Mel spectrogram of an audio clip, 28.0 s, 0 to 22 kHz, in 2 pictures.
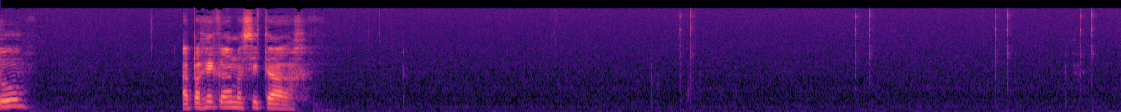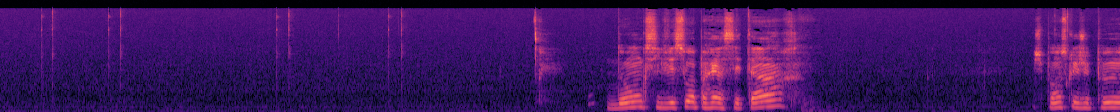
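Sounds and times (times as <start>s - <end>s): low steady hum: 0.0s - 28.0s
computer mouse clicks: 8.1s - 8.8s, 10.6s - 11.0s, 12.4s - 12.7s, 13.3s - 13.8s, 14.5s - 15.6s, 17.4s - 19.2s.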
